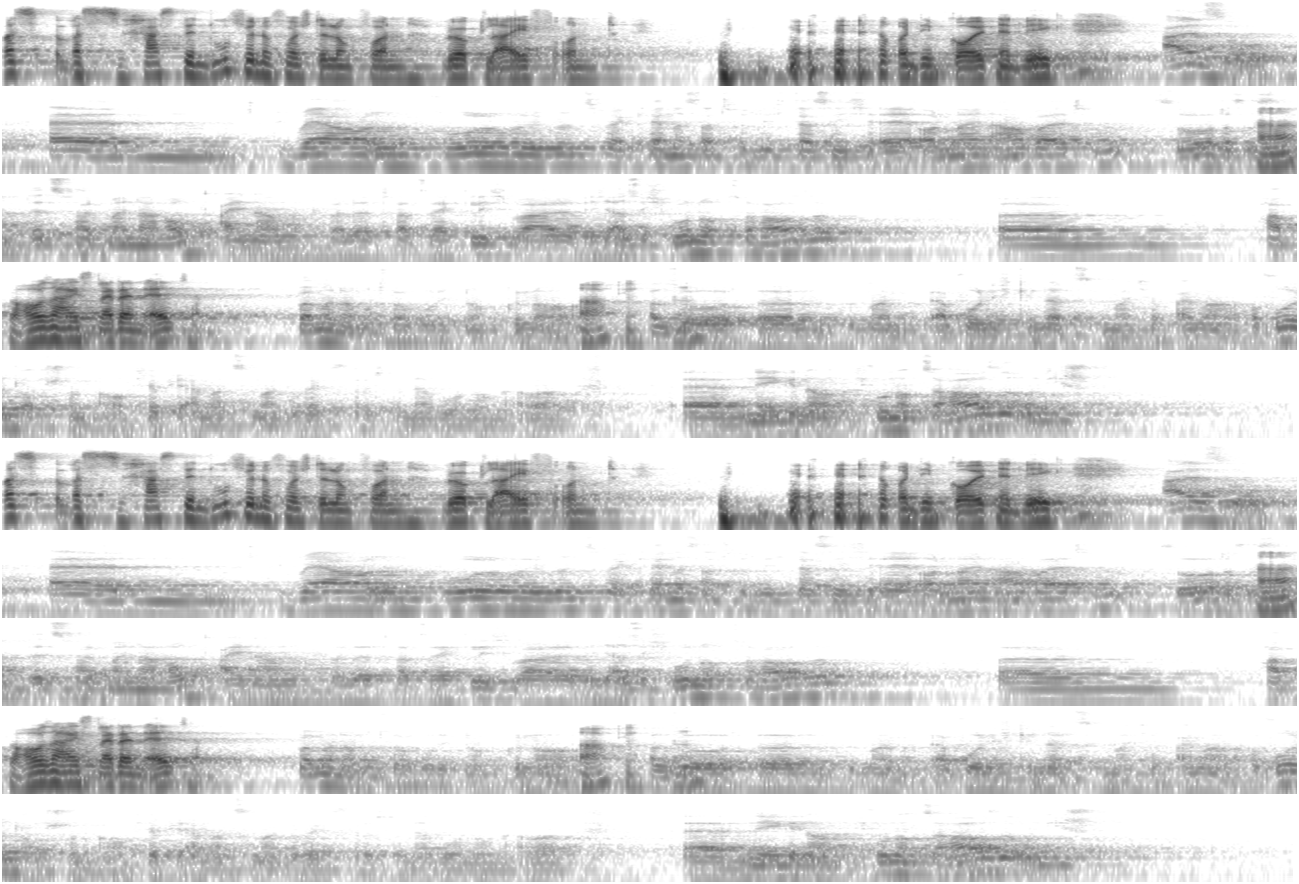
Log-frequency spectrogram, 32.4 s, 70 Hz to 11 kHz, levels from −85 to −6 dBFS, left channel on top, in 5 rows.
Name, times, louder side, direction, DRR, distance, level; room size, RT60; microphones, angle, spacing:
voice 1, 0.0-3.0 3.6-3.7 3.9-5.6 12.8-12.9 19.5-20.3 22.3-22.4, left 1 dB, 5° left, 14 dB, 0.3 m, -31 dB
voice 2, 5.8-6.4 6.7-17.2 17.9-18.7 19.2-20.0 20.9-22.4 22.7-28.9 29.3-31.3, left 2 dB, 60° left, 4 dB, 1.8 m, -48 dB
21.5 x 9.9 x 4.8 m, 2.1 s
head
